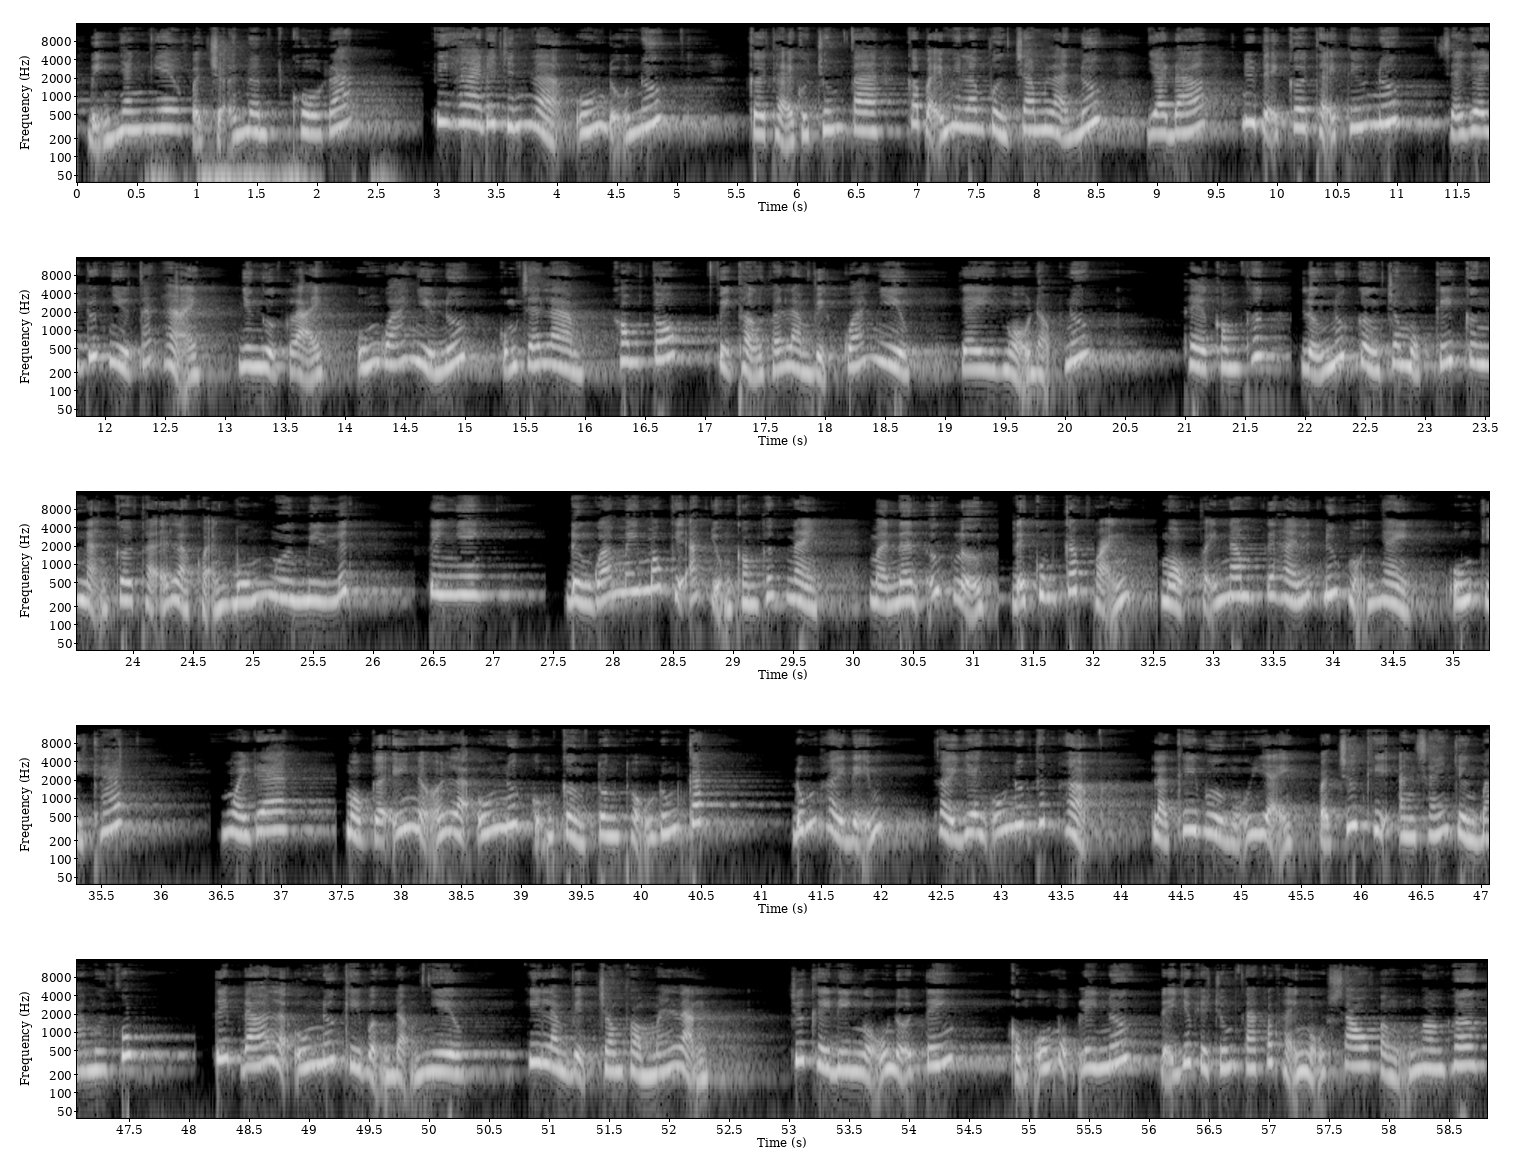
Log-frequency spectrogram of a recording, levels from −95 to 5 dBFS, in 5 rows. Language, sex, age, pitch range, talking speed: Vietnamese, female, 20-39, 235-330 Hz, 190 wpm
